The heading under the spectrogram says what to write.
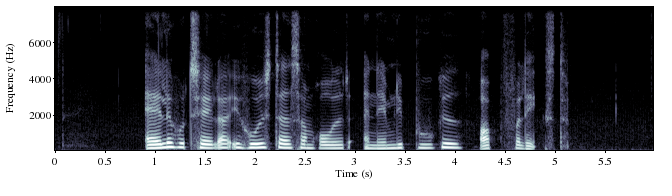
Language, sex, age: Danish, female, 38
